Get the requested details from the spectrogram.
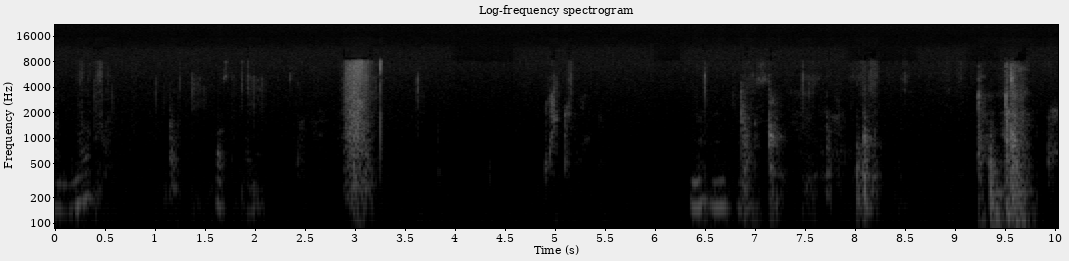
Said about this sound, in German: Der klopft an der Tür. Warte mal kurz, ich nehme es.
